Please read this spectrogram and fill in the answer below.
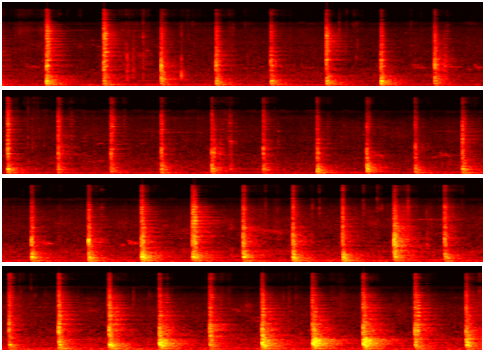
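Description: Steady, evenly paced heavy strikes of a kitchen tool, a little more than one a second, getting louder in the second half.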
